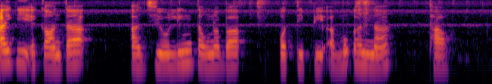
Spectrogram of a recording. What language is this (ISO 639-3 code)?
mni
